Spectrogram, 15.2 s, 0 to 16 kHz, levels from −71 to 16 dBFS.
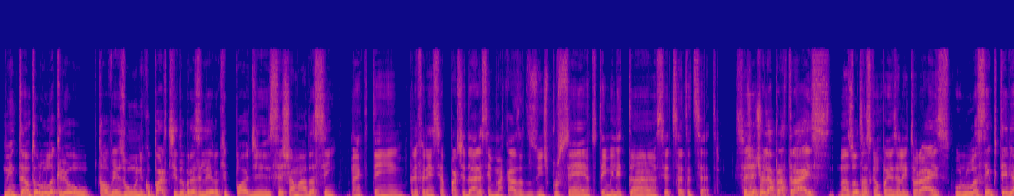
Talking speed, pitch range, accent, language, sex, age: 170 wpm, 110-140 Hz, Brazilian, Portuguese, male, 40-59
